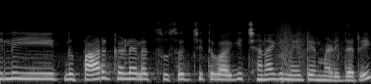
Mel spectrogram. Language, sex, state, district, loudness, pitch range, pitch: Kannada, female, Karnataka, Belgaum, -24 LUFS, 225-255 Hz, 240 Hz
